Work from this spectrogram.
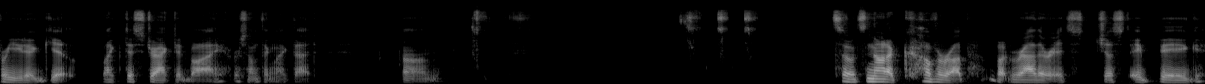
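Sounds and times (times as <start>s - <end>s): breath sounds: 3.2s - 3.6s, 4.7s - 5.4s.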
